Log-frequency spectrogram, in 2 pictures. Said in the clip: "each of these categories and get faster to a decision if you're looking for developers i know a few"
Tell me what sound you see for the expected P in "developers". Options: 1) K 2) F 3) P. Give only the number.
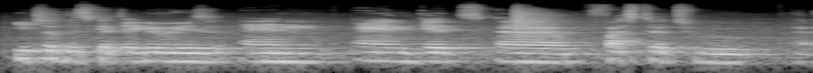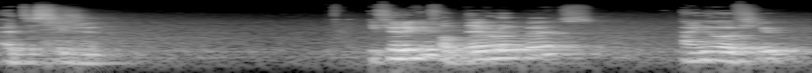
3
